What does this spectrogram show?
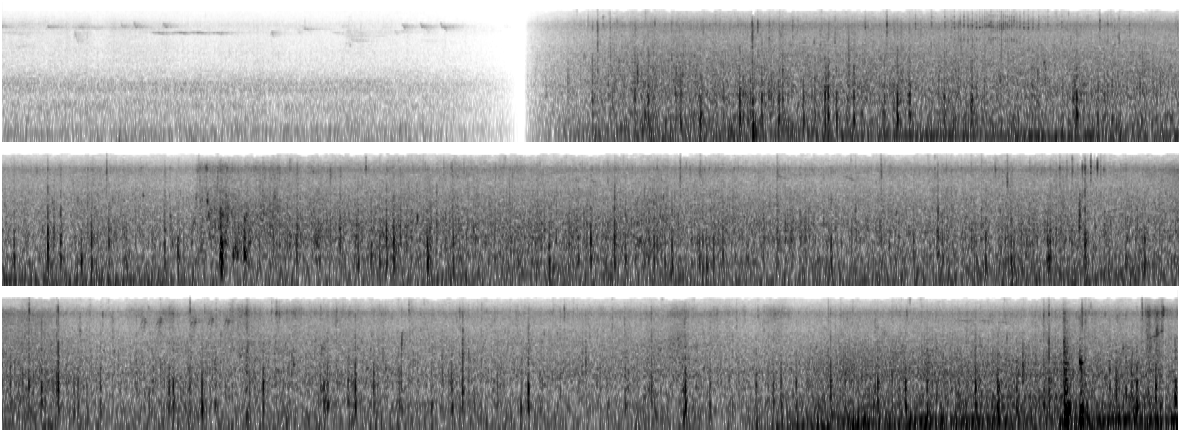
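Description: Heavy rain pouring onto a lake's surface: a steady, dense hiss of drops striking the water with scattered sharper splashes. It starts abruptly about four seconds in, after a few seconds of quiet.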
